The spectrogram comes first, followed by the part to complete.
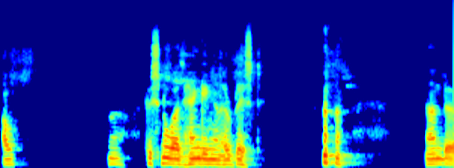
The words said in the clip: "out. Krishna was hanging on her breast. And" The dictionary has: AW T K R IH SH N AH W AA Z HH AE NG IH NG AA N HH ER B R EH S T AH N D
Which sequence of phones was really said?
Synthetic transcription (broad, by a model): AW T K R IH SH N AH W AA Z HH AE NG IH NG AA N HH ER B R EH S T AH N D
